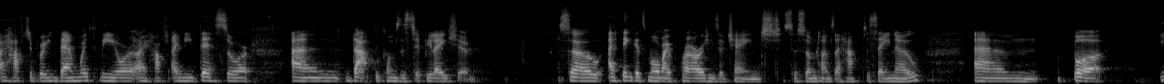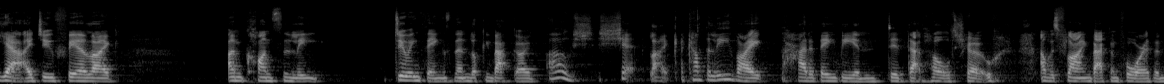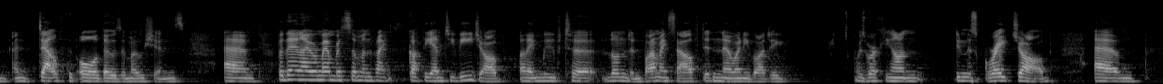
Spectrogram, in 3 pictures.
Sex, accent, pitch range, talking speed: female, British, 145-175 Hz, 185 wpm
